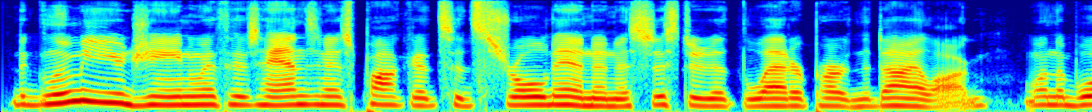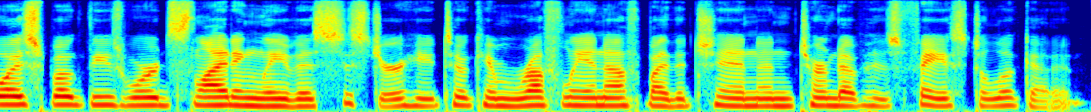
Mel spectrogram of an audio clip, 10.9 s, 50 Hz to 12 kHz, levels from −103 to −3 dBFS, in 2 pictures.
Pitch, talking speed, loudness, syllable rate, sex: 195 Hz, 265 wpm, -17 LUFS, 6.2 syllables/s, female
